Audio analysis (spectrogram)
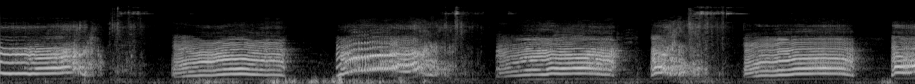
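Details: American Staffordshire Terrier giving a run of drawn-out, tonal howling whines, five wavering calls each lasting about a second, separated by brief pauses with soft rustling in between.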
